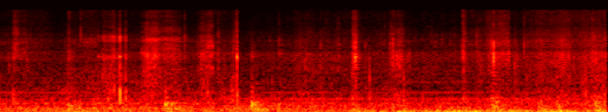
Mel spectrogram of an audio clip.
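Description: Rustling and scattered light knocks and clicks as a person handles the cab door and climbs up into a tractor cab, over a steady low rumble.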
